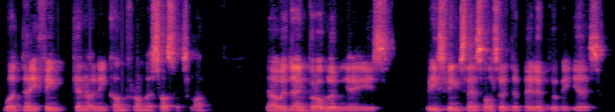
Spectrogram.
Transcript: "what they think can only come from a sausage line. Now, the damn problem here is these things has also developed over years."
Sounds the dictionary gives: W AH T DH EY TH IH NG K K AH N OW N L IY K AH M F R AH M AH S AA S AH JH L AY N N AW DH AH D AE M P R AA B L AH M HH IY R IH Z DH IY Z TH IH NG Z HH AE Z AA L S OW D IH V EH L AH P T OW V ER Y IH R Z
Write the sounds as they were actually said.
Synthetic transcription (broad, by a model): W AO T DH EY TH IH NG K K AH N OW N L IY K AH M F R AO M AH S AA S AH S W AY L N AW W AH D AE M P R AA B L AH M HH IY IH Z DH IY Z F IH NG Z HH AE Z AA L S OW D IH B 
